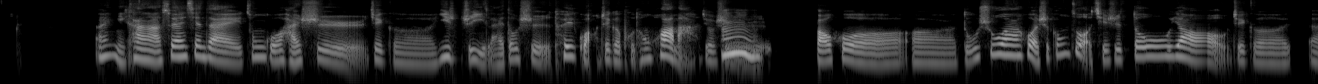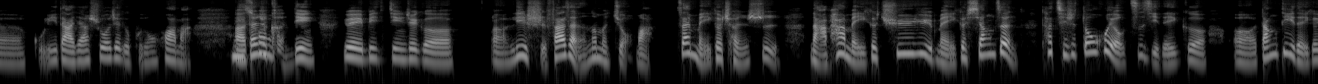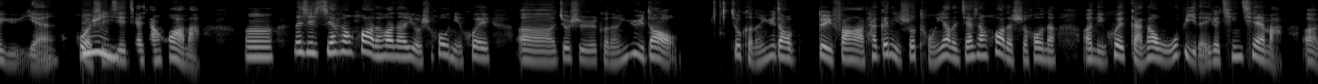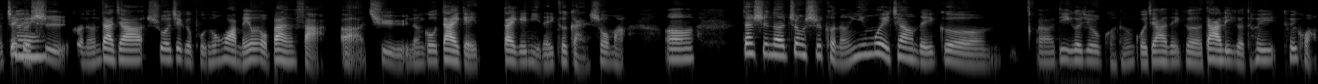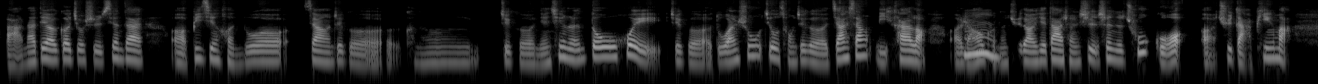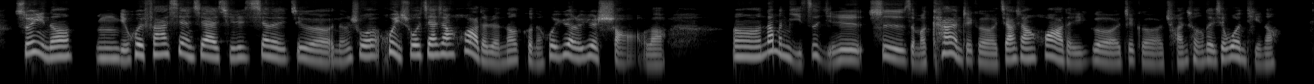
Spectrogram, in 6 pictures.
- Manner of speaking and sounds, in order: other background noise; lip smack
- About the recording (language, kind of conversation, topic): Chinese, podcast, 你会怎样教下一代家乡话？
